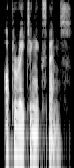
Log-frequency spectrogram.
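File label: "operating expense", British English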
